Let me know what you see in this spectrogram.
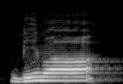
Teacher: মিমকে এক আলিফ পরিমাণ লম্বা করে পড়তে হবে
